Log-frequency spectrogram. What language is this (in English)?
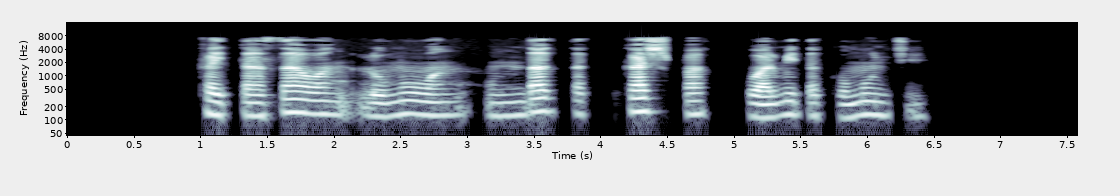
Southern Pastaza Quechua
